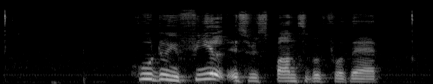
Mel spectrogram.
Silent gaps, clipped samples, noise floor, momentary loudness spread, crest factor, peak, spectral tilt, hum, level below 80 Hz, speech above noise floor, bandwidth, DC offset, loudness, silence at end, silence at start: none; under 0.1%; -64 dBFS; 19 LU; 20 dB; -10 dBFS; -5.5 dB/octave; none; -70 dBFS; 38 dB; 14 kHz; under 0.1%; -28 LUFS; 0.55 s; 1.4 s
